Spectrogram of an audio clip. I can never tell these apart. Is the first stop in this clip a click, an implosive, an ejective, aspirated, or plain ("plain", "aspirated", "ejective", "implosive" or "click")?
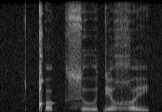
click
